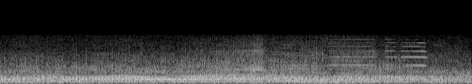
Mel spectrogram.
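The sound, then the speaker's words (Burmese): Loud, steady, dense rumble of thousands of motorcycles riding through the streets of Washington DC in a veterans' motorcycle rally, with a brief horn toot near the end. “ဆိုင်ကယ်စီးတဲ့သူပေါင်း3000နဲ့ချီဟာ Washington DC တစ်မြို့လုံးကိုလှည့်လည်ပြီးတော့မောင်းနှင်နေတာကြောင့်မိုးချိမ့်သန်လိုမျိုးကြားနေရတာပါ။”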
